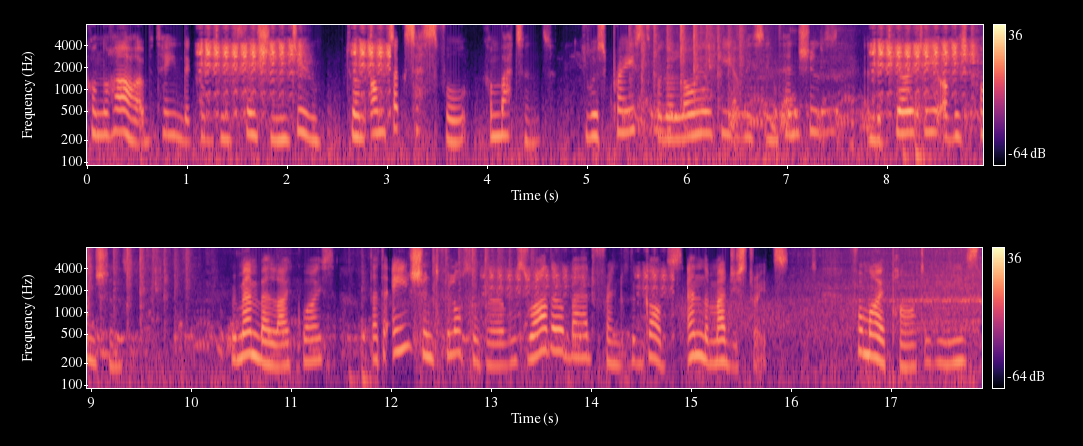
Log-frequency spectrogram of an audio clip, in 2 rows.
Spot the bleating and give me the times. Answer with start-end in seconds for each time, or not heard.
1.1-3.0, 7.8-9.0, 12.9-14.8.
